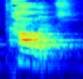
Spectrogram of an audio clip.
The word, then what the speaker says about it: college: college, college, college, college, college, college.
